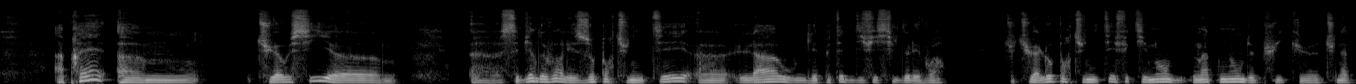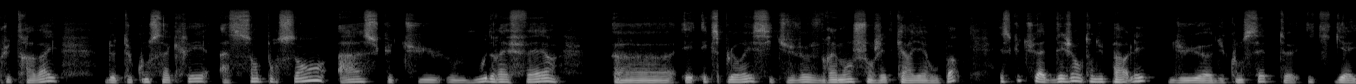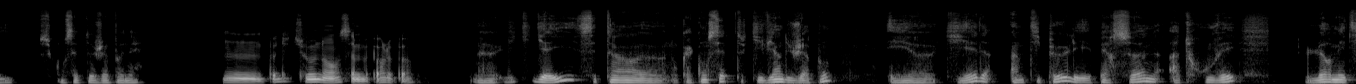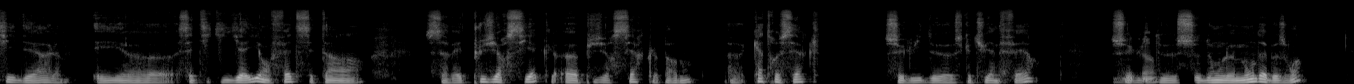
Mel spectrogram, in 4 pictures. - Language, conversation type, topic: French, advice, Comment rebondir après une perte d’emploi soudaine et repenser sa carrière ?
- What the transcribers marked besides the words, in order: none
